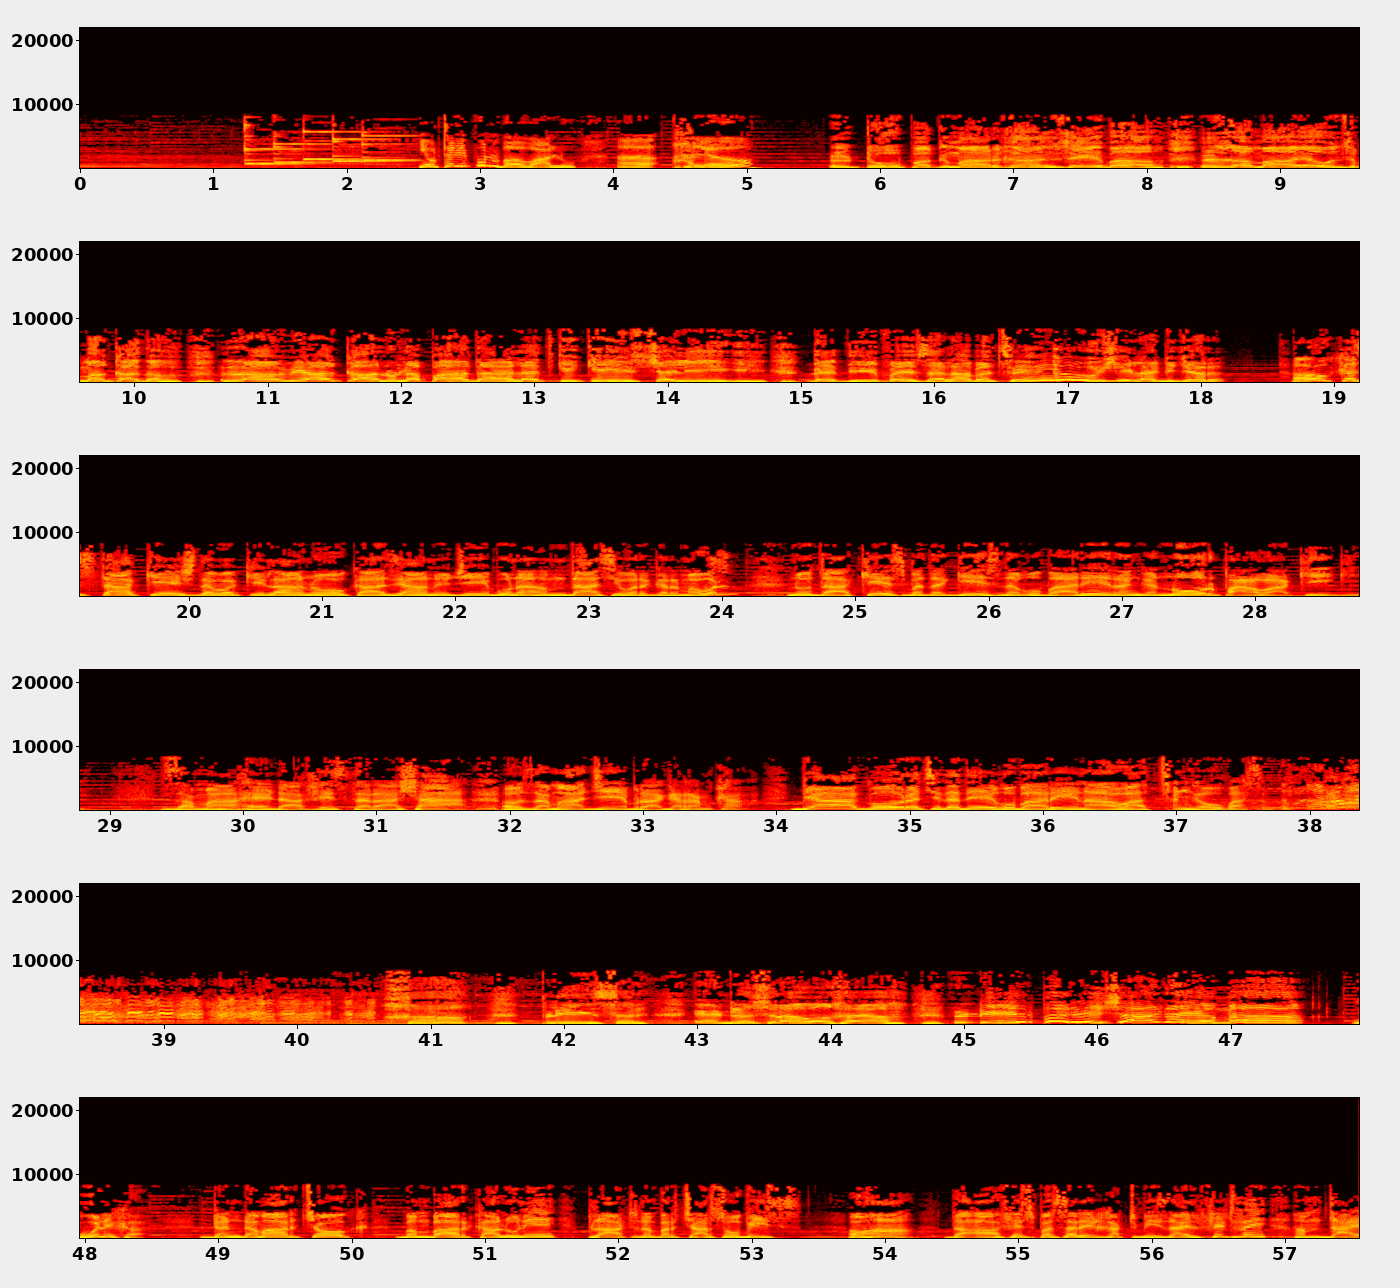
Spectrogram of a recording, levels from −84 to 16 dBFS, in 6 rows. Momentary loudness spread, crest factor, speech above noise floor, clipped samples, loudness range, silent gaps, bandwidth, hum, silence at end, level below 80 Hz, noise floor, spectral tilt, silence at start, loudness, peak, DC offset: 6 LU; 14 dB; 26 dB; under 0.1%; 2 LU; none; 8.8 kHz; none; 0 s; -42 dBFS; -43 dBFS; -4.5 dB/octave; 0 s; -17 LUFS; -4 dBFS; 0.3%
